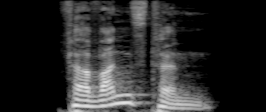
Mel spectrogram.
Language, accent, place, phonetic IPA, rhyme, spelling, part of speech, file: German, Germany, Berlin, [fɛɐ̯ˈvant͡stn̩], -ant͡stn̩, verwanzten, adjective / verb, De-verwanzten.ogg
- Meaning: inflection of verwanzen: 1. first/third-person plural preterite 2. first/third-person plural subjunctive II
